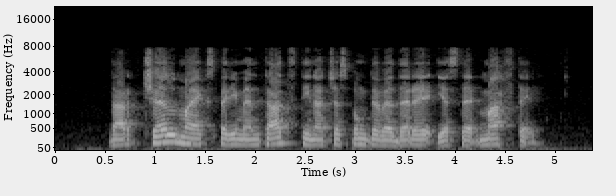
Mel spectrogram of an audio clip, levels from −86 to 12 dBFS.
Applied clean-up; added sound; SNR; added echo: none; none; none; none.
